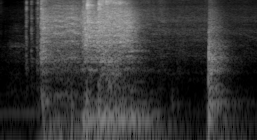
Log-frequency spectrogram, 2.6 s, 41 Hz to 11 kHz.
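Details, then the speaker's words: 2003 Chevy S10 ZR2 with home-built 5.7 Vortec 350 V8 (880 block), open headers, after first startup: cranking with sharp random pops and two loud bangs, engine not catching or staying running at low RPM; intake backfire. "and there's the pop again so see if I can even get it running at all"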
